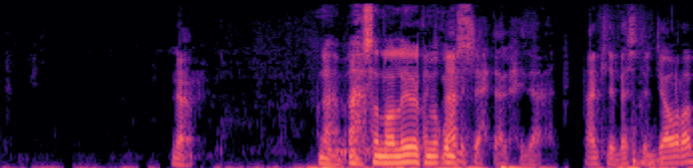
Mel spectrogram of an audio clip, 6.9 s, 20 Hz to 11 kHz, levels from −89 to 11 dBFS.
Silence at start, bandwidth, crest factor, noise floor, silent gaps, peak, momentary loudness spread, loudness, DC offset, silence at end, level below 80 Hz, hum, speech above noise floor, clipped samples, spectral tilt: 0 s; 10.5 kHz; 20 dB; -47 dBFS; none; 0 dBFS; 20 LU; -18 LUFS; under 0.1%; 0 s; -42 dBFS; none; 29 dB; under 0.1%; -5 dB/octave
